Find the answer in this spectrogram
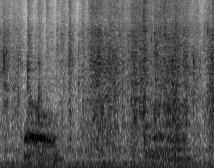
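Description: Clear plastic packaging crinkling and rustling as two plastic rabbit cage mats, still in their bags, are handled and shifted.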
